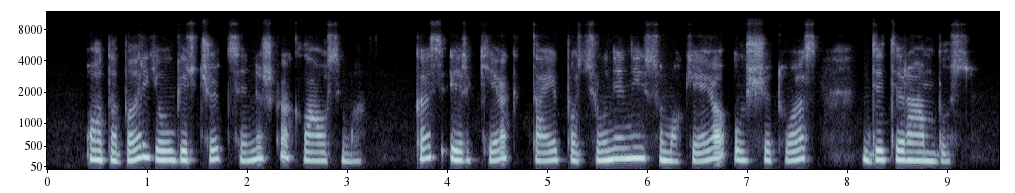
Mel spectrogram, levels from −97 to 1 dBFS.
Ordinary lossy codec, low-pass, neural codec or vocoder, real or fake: Opus, 32 kbps; 7.2 kHz; codec, 16 kHz, 16 kbps, FunCodec, trained on Chinese and English, 50 frames a second; fake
